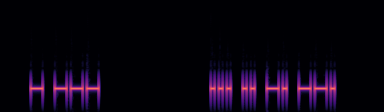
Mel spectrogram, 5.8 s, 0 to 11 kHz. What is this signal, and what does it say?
Morse code, heard as a keyed tone, about 20 wpm, 700 Hz. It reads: TO SING
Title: 4x Word-Spacing - Sentences from Top 400 Words - 20wpm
